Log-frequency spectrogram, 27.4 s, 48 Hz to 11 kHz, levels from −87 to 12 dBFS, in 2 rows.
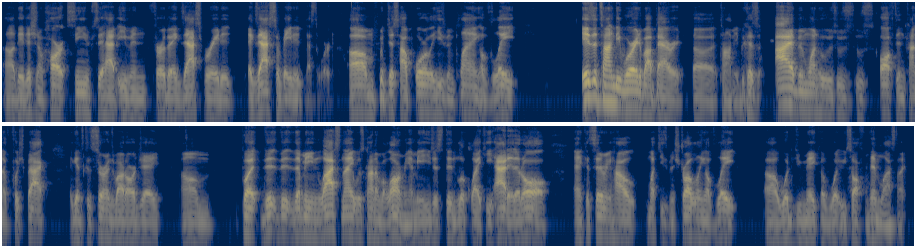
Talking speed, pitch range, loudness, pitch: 205 wpm, 75-95 Hz, -25 LUFS, 85 Hz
